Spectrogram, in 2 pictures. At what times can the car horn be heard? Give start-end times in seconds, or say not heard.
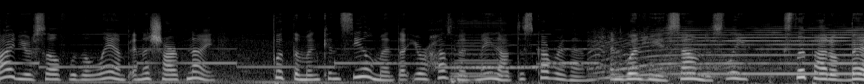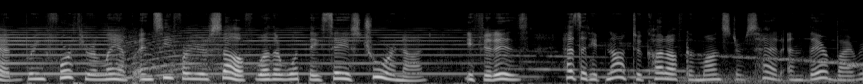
4.5-5.2.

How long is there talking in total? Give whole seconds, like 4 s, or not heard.
17 s.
